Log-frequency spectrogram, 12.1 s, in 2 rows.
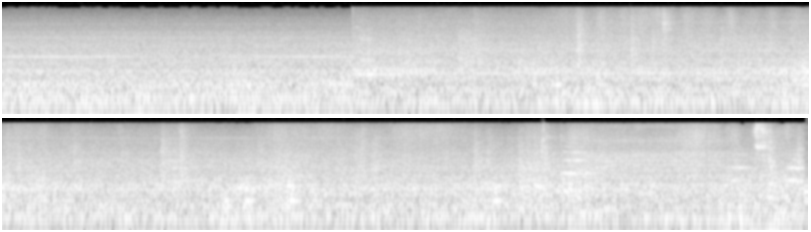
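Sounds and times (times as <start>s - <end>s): train wheels rumbling: 2.6s - 12.0s
rail clicks: 2.7s - 12.0s.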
